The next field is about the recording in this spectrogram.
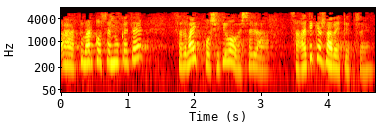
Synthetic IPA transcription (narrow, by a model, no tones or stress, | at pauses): aɾt̪uβe̞aɾko̞se̞nuke̞t̪e̞ | se̞ɾβajt̪̚po̞sit̪iβoβe̞sela | seɾɣat̪ike̞zd̪aβ̞e̞t̪e̞t͡se̞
